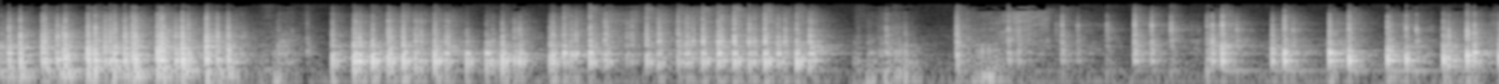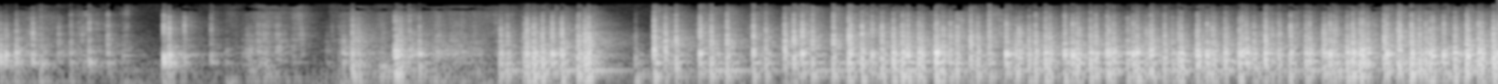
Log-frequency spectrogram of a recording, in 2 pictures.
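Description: Long white acrylic nails tap rapidly on a thin, glossy printed cardboard box for a sonic toothbrush, held upright. Dense, light, hollow clicks sit mostly in the mid-range, with a few brief pauses between bursts. Each tap dies away almost instantly.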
